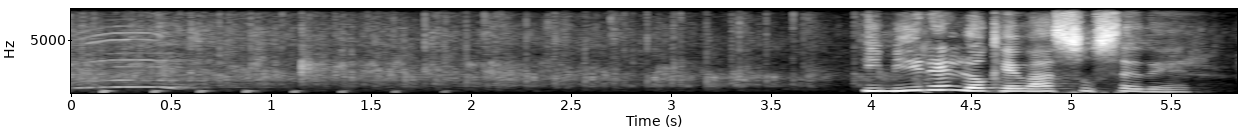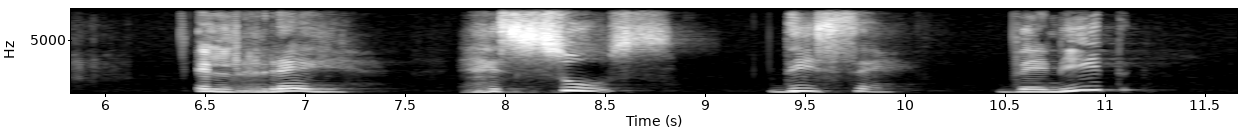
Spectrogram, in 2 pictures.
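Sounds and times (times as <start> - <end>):
audience applause: 0.0 - 4.1
speech: 4.2 - 5.8, 6.5 - 7.3, 7.9 - 11.6.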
